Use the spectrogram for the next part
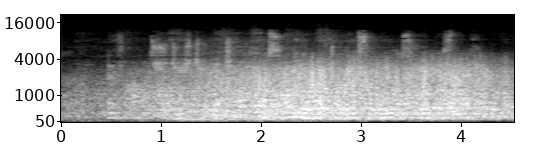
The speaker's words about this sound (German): Kampfjets donnern über das Warschauer Zentrum. Tausende bestaunen am Weichselufer die Flugeinlage. Über Lautsprecher erklärt eine Moderatorin den Flugzeugtyp. Es sind F-35, einige der weltweit modernsten Jets.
